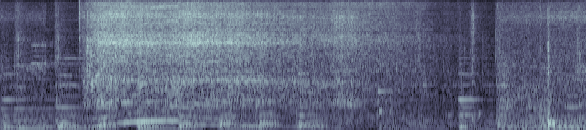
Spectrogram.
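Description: A kitchen mixer grinder whirs as it blends grated coconut with cardamom for coconut milk, a loud, steady motor drone that dips and labors briefly before shutting off near the end.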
